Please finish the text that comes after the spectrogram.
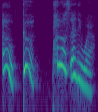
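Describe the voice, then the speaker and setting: A woman acts as a studious teenage witch girl in an audio play. Her voice sits extremely high. She is brisk and a little bossy, like a keen schoolgirl. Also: sing-song, dark tone.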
